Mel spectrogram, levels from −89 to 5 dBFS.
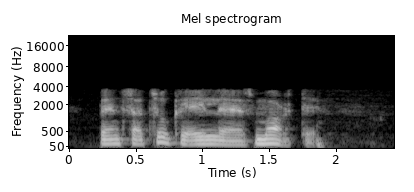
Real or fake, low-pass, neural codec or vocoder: real; 3.6 kHz; none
